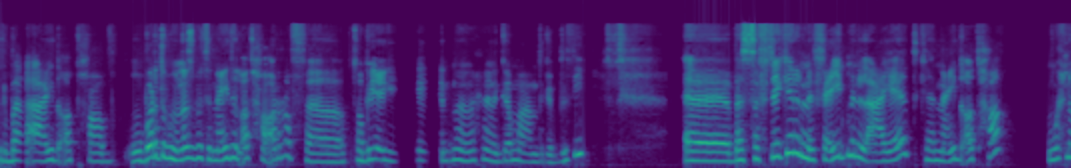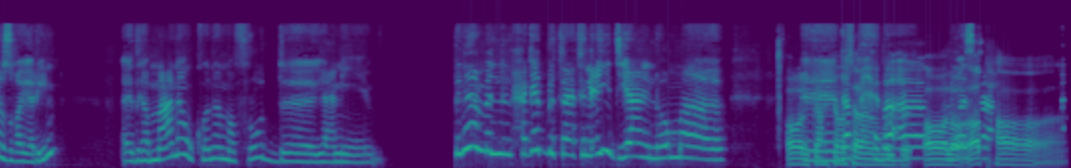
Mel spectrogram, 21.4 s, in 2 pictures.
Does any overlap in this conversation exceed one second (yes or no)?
yes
